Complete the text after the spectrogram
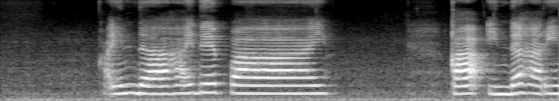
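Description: A young woman talks close by, with animation, in a high, sing-song voice.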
